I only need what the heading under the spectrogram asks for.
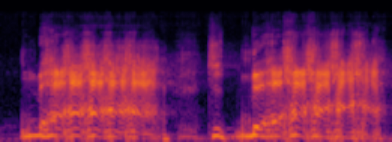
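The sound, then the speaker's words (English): A person's voice imitates a flock of goats bleating, giving two long, wavering, nasal bleats separated by a short pause. “a flock of goats, just picture a flock of goats, just like,”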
